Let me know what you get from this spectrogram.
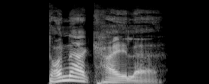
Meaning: nominative/accusative/genitive plural of Donnerkeil
- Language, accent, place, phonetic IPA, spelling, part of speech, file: German, Germany, Berlin, [ˈdɔnɐˌkaɪ̯lə], Donnerkeile, noun, De-Donnerkeile.ogg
